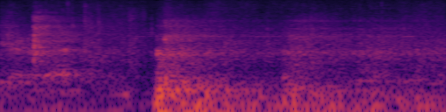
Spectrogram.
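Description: A sudden heavy thud a little under a second in, followed by a continuing low rumble with voices.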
